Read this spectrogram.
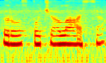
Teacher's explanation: в слові розпочалася нема подовженого звуку звук с не подовжений тому ми не будемо вставляти ще одну букву с на весь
